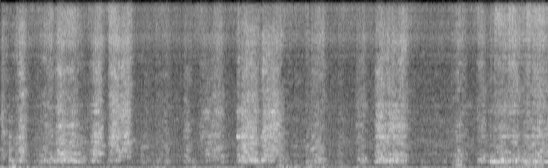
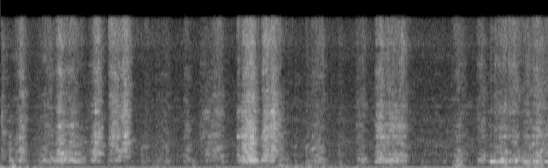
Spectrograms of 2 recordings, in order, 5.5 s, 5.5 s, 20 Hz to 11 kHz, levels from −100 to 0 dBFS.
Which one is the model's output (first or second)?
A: first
